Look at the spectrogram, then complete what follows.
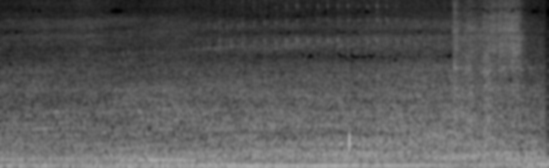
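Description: Steady rumble and hiss of road traffic, with a brief brighter hiss near the end.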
